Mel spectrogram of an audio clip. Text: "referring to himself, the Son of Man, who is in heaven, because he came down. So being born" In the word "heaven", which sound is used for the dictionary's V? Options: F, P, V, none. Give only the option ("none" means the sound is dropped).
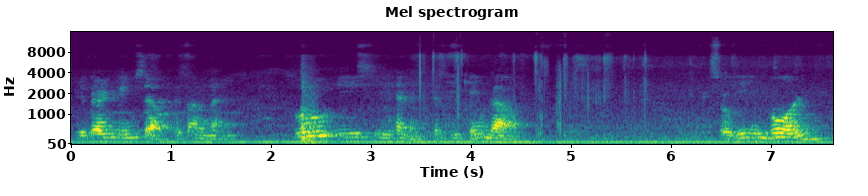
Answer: none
